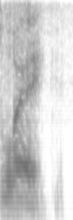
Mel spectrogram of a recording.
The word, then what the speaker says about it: Hui: Today, we're going to talk about, we won't take up much of your time today, Wheeze. And that's spelled H-U-I, H-U-I, pronounced way. Actually, not we, but way, H-U-I.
